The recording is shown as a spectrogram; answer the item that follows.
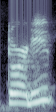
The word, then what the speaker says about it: Dougherty: told me last round how to pronounce it daughtery dot how do you pronounce your name jordy dougherty okay dougherty you did a really great job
